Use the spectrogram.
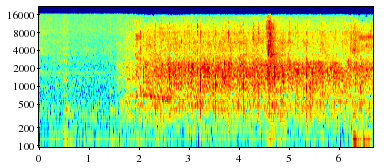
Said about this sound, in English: Yay! I did it! That's the award ceremony clap.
